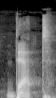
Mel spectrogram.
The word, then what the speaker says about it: debt: It isn't a good idea to get debt. Debt — это долг. Буква B, B не читается здесь.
